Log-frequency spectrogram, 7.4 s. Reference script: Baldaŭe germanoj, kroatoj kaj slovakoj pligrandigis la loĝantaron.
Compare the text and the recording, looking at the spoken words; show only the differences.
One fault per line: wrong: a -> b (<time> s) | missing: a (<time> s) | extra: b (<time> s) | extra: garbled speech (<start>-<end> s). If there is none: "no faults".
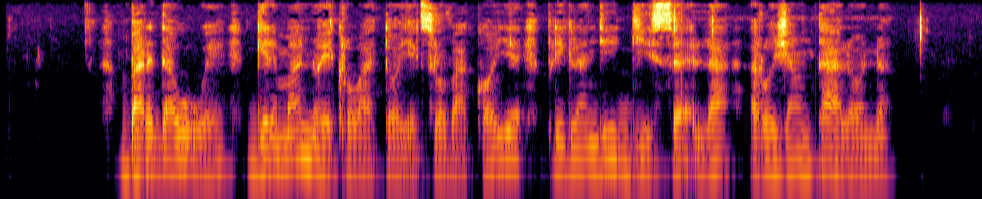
missing: kaj (3.0 s)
